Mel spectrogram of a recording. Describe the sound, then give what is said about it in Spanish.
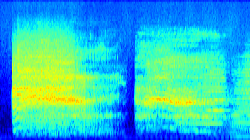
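A voice imitates a bear's roar in two long, loud, guttural roars, the first fading out before a short gap and the second holding strong nearly to the end. “Ahora dame un buen rugido de oso. ¡Espántame!”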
